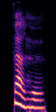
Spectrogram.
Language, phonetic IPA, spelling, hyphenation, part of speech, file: Hungarian, [ˈfɛlɦøː], felhő, fel‧hő, noun, Hu-felhő.ogg
- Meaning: 1. cloud (a visible mass of water droplets suspended in the air) 2. cloud (a group or swarm, especially suspended above the ground or flying) 3. perilous or concerning phenomenon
